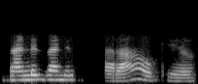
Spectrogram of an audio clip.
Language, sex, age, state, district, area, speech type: Telugu, female, 30-45, Telangana, Vikarabad, urban, conversation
